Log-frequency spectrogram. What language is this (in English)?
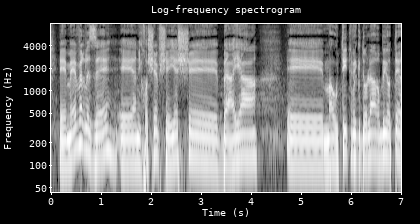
Hebrew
